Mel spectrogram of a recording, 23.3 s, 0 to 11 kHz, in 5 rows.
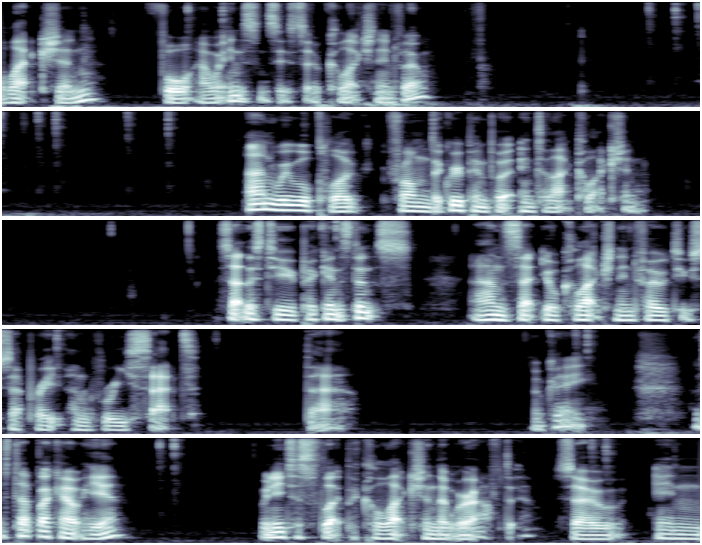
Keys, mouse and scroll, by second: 0.2 scroll up 2, 0.5 middle click, 1.1-4.2 drag, 2.4 l, 5.4 click, 5.9 middle click, 6.6-7.4 drag, 9.1-9.6 middle drag, 11.3 click, 13.8 click, 17.7 click, 18.0 Tab, 18.5-18.8 scroll down 2, 18.8 middle drag, 19.5-22.4 drag, 22.8 middle click.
